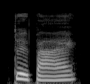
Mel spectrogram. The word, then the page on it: 对白: duì bái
